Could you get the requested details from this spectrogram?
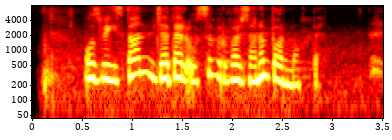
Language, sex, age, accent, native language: Uzbek, female, 19-29, Navoiy, Uzbek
